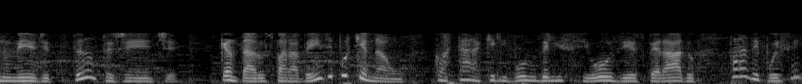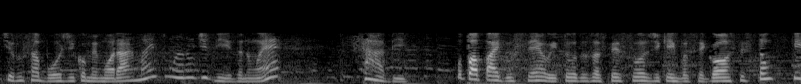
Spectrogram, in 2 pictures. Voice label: Criança Geral Feminino; Aniversários; Aniv Familiar

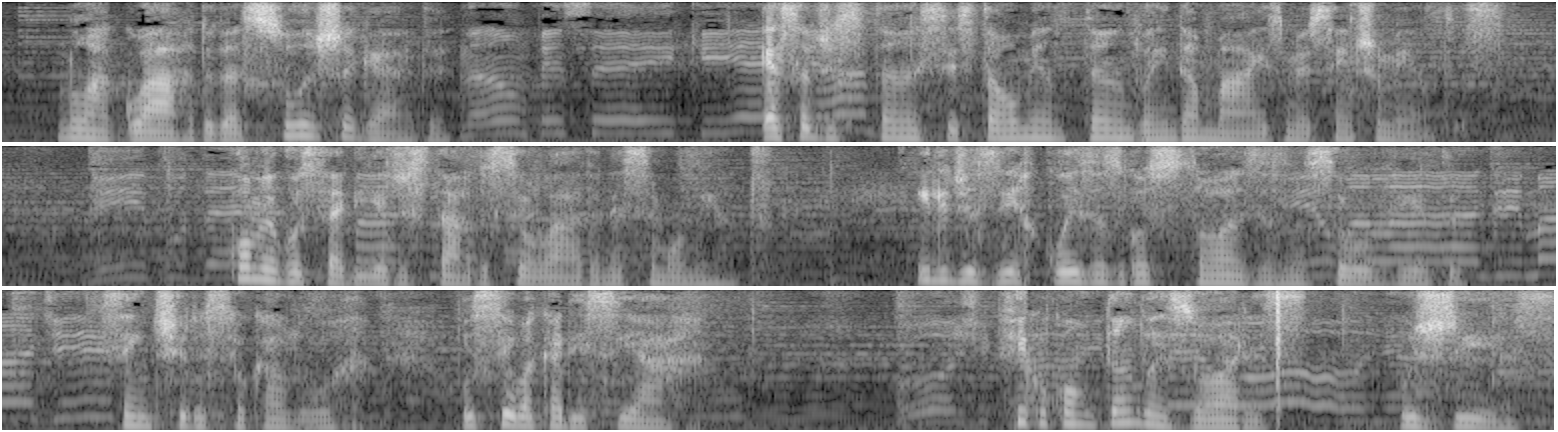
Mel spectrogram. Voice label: ROM SAUDADE FEM; Telemensagens; Saudades

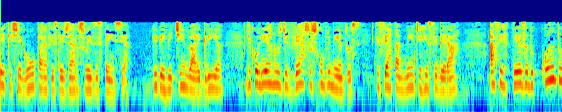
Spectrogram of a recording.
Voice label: Aniversário Neutro, fem; Aniversários; Aniversários diversos

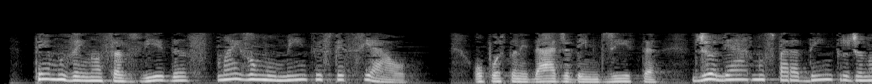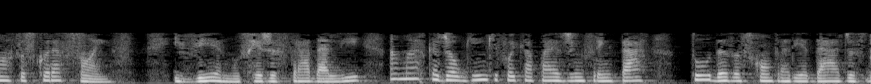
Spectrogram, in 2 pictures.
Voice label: Páscoa Geral Feminino, Telemensagens, Só Voz; Telemensagens 2017

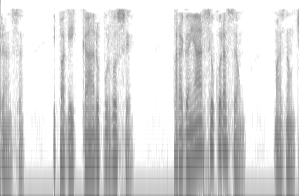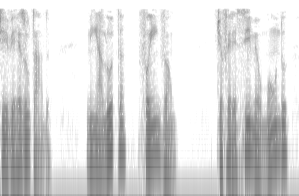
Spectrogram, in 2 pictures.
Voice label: O Amor é um Jogo Masculino, Voz; Telemensagens; Só Voz; Telemensagens 2017

